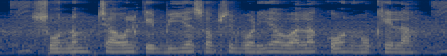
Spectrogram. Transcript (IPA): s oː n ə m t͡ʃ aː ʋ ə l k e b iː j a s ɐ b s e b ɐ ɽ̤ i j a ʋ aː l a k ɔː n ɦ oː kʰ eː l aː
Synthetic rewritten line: s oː n ə m t͡ʃ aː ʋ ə l k e b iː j a s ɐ b s e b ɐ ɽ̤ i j a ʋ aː l a k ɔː n ɦ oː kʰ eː l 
